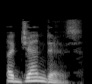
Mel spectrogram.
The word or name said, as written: agendas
